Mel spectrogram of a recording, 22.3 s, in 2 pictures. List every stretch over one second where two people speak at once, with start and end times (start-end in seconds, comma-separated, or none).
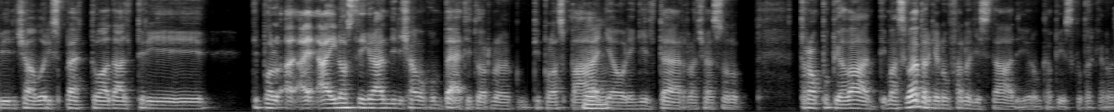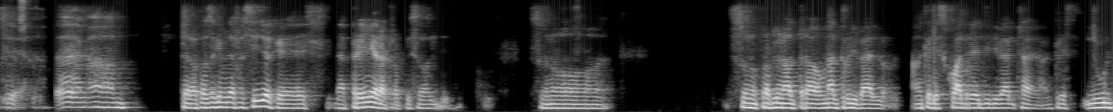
none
